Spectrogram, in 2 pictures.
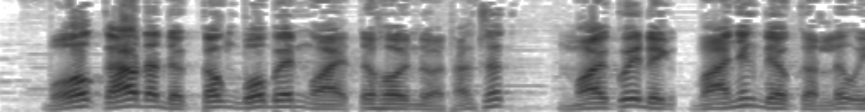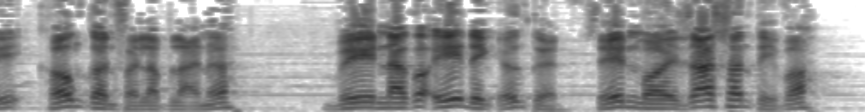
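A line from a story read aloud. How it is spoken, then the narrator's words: Raised voice. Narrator (Vietnamese): cao giọng nói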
